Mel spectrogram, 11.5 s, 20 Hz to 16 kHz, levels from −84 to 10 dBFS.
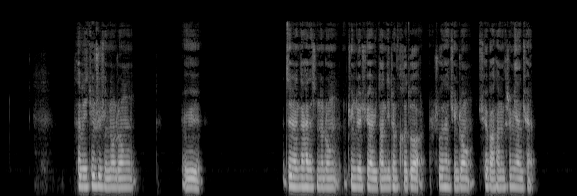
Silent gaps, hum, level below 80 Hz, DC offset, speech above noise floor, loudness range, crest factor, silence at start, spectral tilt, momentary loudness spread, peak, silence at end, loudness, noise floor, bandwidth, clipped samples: none; none; -68 dBFS; under 0.1%; 61 dB; 5 LU; 18 dB; 1.5 s; -6.5 dB/octave; 9 LU; -6 dBFS; 0.85 s; -23 LUFS; -83 dBFS; 11.5 kHz; under 0.1%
